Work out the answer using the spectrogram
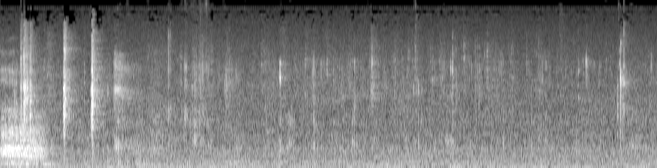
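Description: Biting into and chewing a fried vegetable samosa: a few crisp crunches in the first second and a half, then quieter chewing with small wet mouth clicks.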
